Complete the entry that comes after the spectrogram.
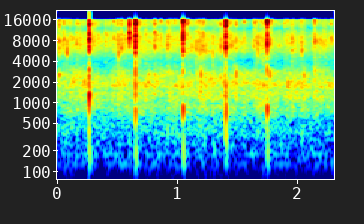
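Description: A church audience applauds the children's director, a steady wash of clapping with a handful of sharper claps popping out at an even, regular pace over about two seconds, moderately loud and without voices.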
